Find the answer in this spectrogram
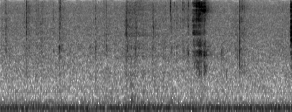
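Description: Near silence: low steady room hum with a few faint clicks about a second in and near the end.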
